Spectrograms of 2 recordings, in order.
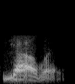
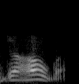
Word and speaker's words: Yahweh: We do not know exactly how to pronounce God's name. Most often, we will hear his name pronounced Yahweh or Jehovah.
